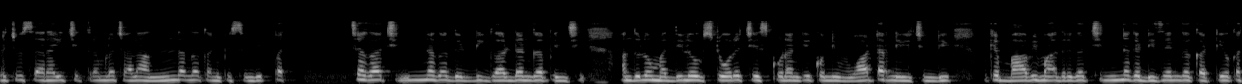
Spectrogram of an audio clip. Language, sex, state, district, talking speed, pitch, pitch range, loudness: Telugu, female, Andhra Pradesh, Guntur, 105 wpm, 185 Hz, 175-195 Hz, -27 LUFS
